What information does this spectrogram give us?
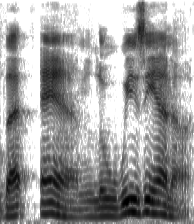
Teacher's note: it has five syllables the stress is on that fourth syllable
